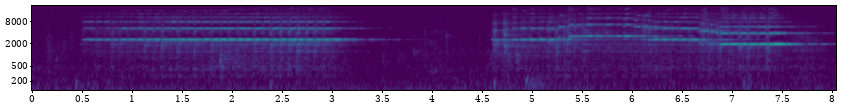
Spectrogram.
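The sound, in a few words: violin imitating the sound of a penguin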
